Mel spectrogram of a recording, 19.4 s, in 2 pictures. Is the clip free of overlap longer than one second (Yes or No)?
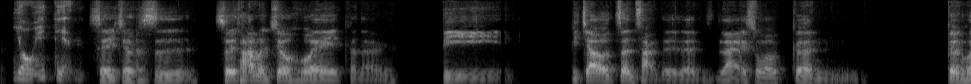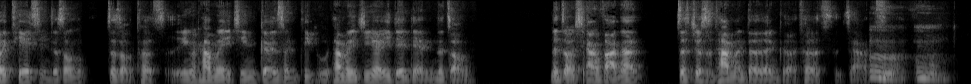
Yes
